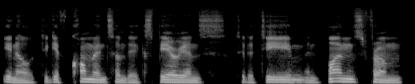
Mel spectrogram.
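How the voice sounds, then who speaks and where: A man's voice: on the low side, fairly even intonation, moderate pace, dry recording. A man in his forties, originally from Israel, talking candidly and with light self-mocking humour as a guest on a podcast interview. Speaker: guest, games company CFO.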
